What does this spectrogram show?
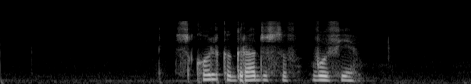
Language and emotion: Russian, neutral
